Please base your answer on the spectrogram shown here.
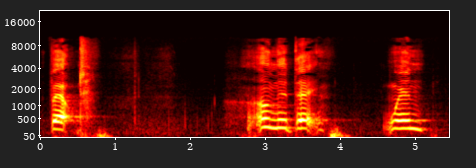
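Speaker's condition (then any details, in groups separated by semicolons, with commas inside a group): Cerebral palsy; from birth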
